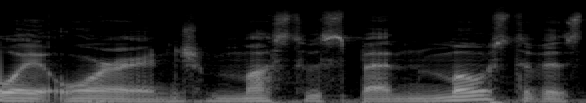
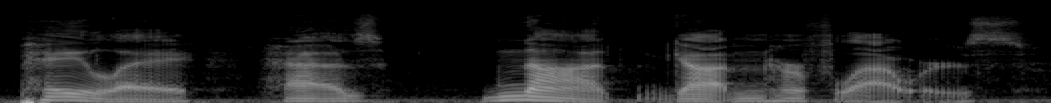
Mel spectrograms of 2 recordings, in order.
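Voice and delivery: normal talking voice

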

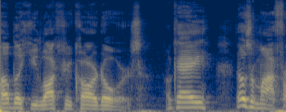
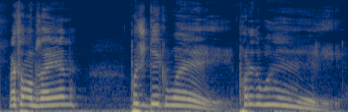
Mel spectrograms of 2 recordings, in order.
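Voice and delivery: comic pleading; 9 semitones higher, 4 dB quieter than usual. Pretend. Host pleading with listeners to behave, high-pitched. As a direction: stretch each plea high, then let it slide down.

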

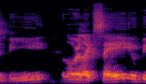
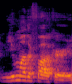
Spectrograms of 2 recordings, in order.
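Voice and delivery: mock outrage; 5 semitones higher, 6 dB louder than usual. Reacting to friend's prank.

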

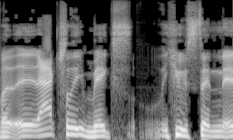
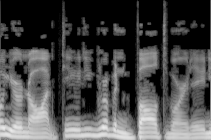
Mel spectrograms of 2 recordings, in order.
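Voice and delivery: ordinary talk

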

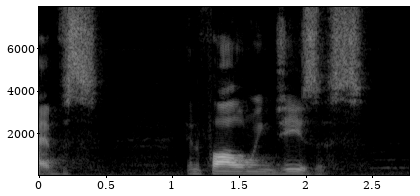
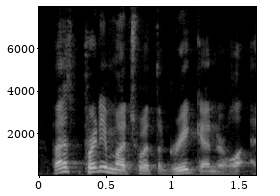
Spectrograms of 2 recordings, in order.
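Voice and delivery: ordinary talk

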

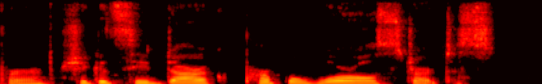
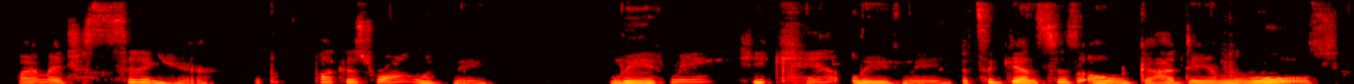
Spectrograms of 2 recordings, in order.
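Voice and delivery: higher-pitched indignant disbelief; dawning anger; 6 semitones higher than usual. A narrator's reading. She realises he cannot leave her, dawning anger. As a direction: question it with growing indignation. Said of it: "she started to get angry".

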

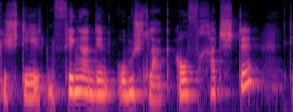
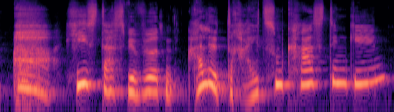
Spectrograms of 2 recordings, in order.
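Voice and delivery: gasped, high, rising disbelief; astonished; 7 semitones higher, 4 dB louder than usual. A narrator's reading. Hamster learns all three are going, astonished. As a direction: start with a gasp, climb into the question.

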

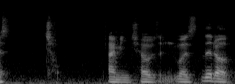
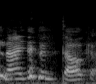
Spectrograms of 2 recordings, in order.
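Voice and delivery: protesting through laughter, higher pitched; laughing; 11 semitones higher, 3 dB louder, slower than usual. Real, not acted. Denying an insult to a mock-angry friend, laughing. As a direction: laugh while you defend yourself.

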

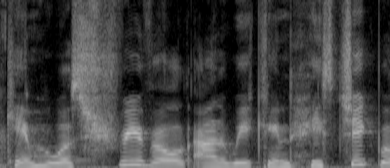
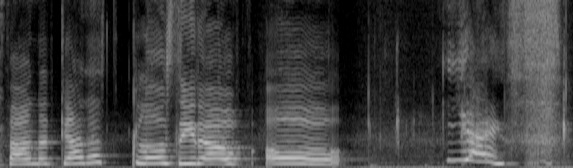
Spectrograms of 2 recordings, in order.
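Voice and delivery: excited; 8 semitones higher, slower than usual. Real, not acted. Joyful climax of healing story.

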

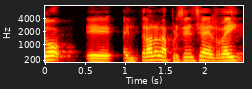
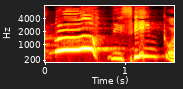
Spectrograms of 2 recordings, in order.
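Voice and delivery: loud, very high no; preacher's scornful cry; sudden high shout; 13 dB louder, much slower than usual. Real, not acted. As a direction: blast the no out in disbelief. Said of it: "preacher rejecting tiny goal".

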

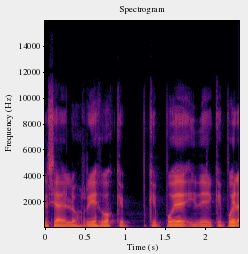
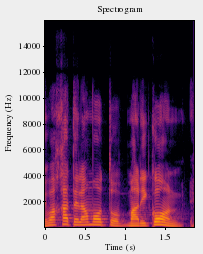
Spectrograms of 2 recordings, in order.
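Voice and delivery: much higher, louder mock shout of abuse; insulting driver; 10 semitones higher, 4 dB louder, slower than usual. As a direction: taunt the biker like a raging driver. Driver insulting him, hitting car. (grito insultante imitado, mucho más agudo)

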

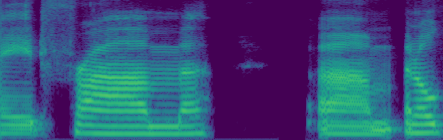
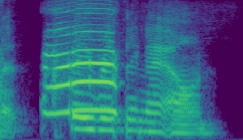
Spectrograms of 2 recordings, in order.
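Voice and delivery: laughing exclaim; 3 semitones higher, 7 dB louder, much faster than usual. Real, not acted. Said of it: "You are hilarious".

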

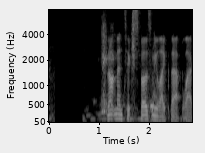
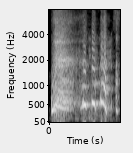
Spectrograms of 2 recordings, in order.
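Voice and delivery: laughing; 16 dB louder than usual. Real, not acted. Laughs mid-sentence very loud.

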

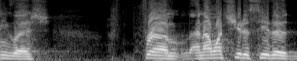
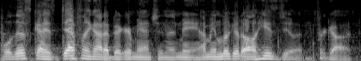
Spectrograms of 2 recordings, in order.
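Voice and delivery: envious comparing; 5 semitones lower, 3 dB quieter, much faster than usual. Retold or imitated. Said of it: "I'm already sizing it up".

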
